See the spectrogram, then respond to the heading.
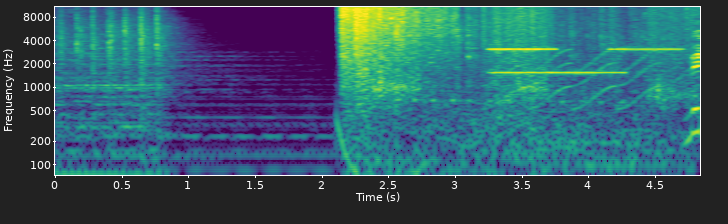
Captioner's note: crash and siren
